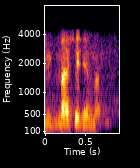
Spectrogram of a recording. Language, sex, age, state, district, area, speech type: Malayalam, male, 18-30, Kerala, Idukki, rural, conversation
